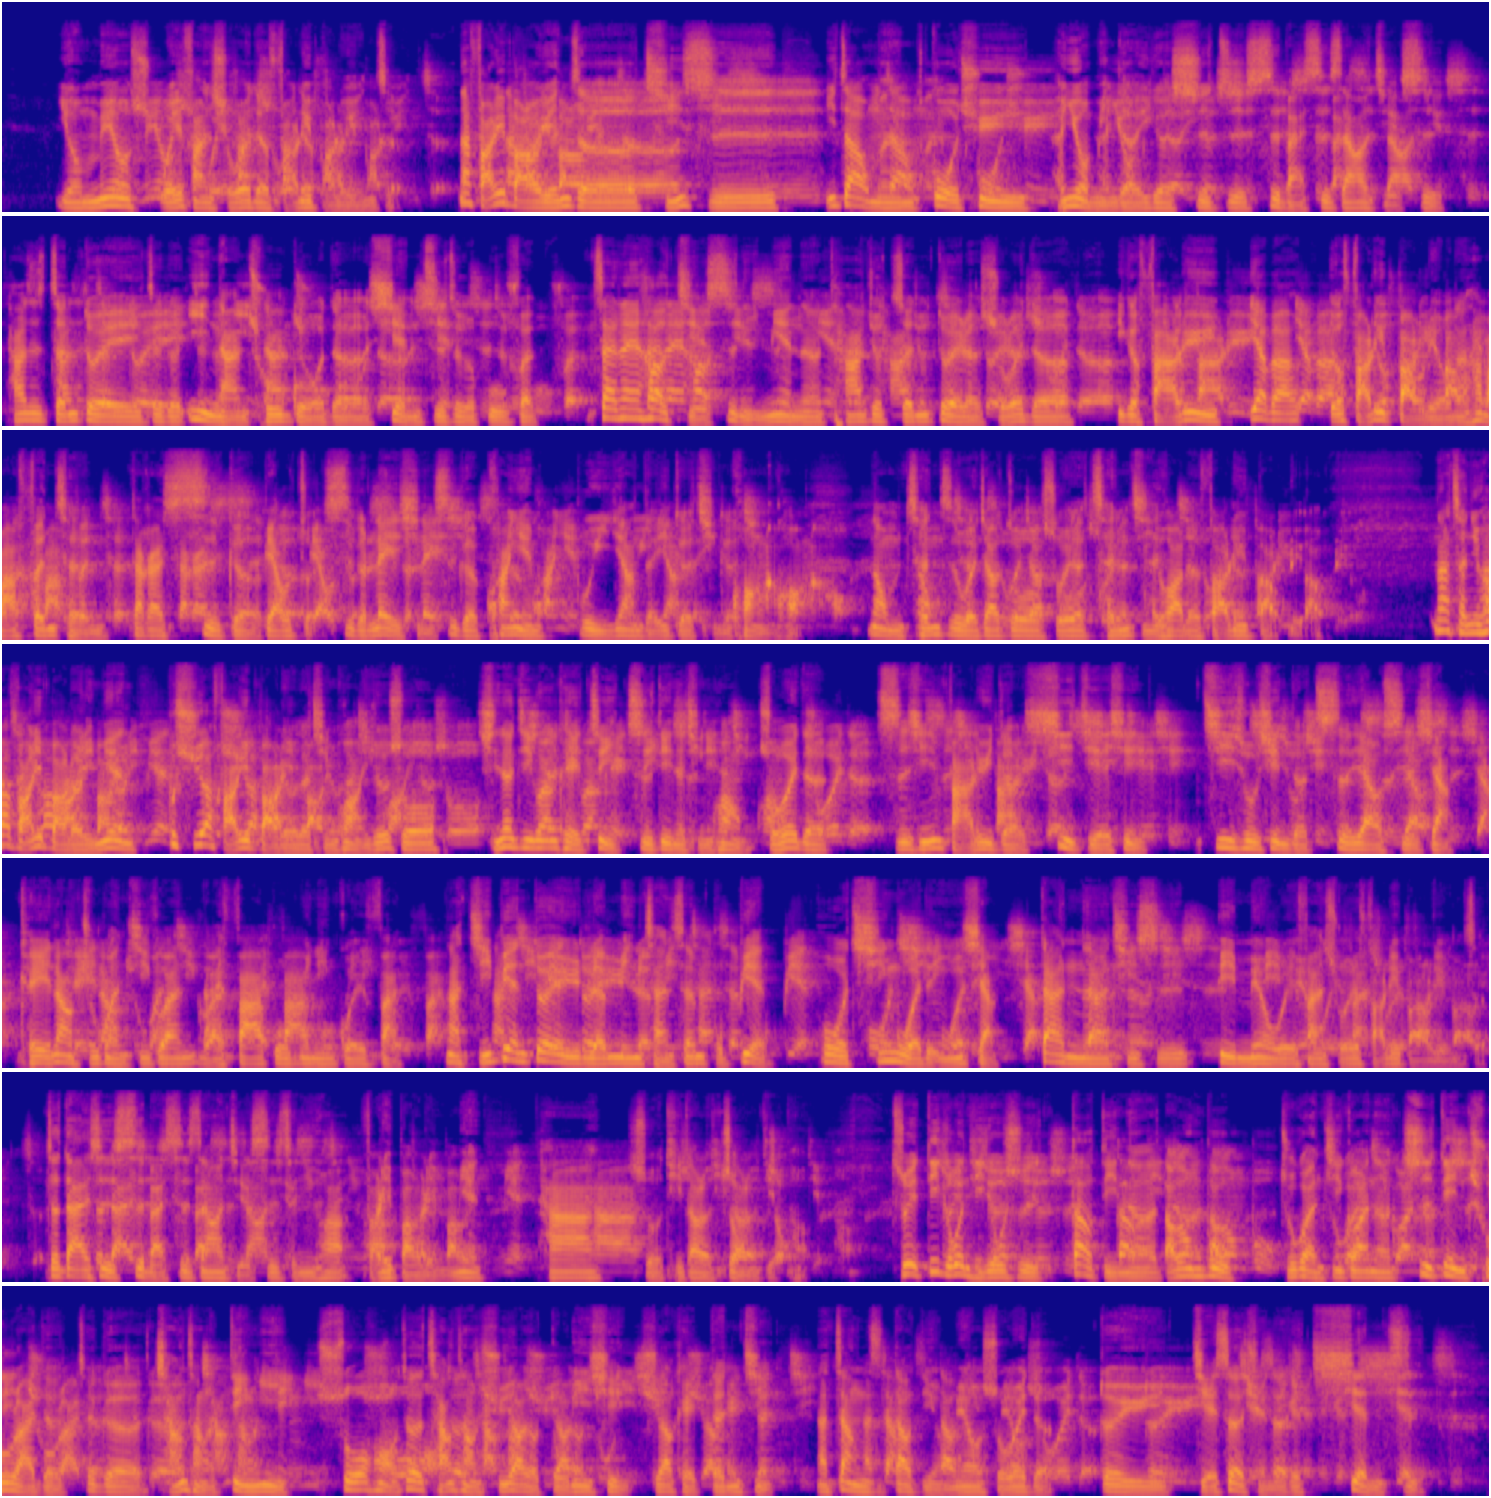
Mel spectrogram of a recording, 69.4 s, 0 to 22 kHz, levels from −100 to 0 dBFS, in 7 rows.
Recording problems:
echo of what is said; strong; throughout; 300 ms later, 7 dB below the speech
uneven, jittery; slightly; from 10 s to 1:08

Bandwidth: 14.5 kHz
